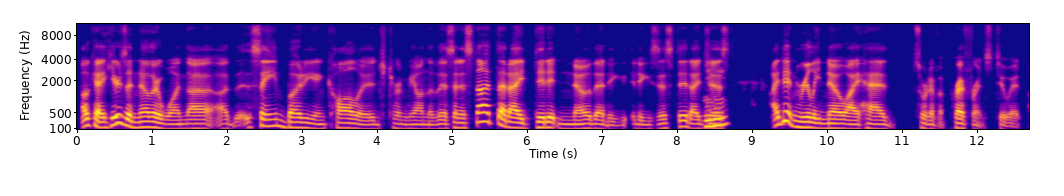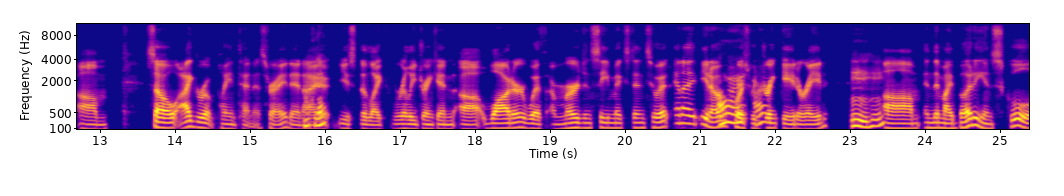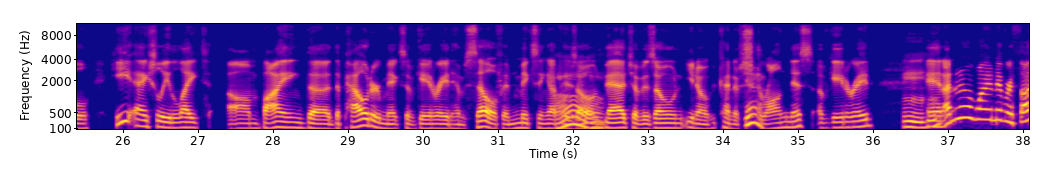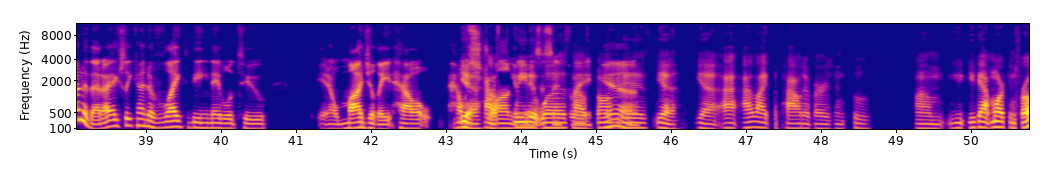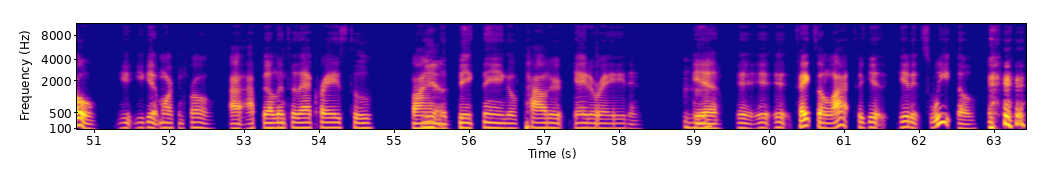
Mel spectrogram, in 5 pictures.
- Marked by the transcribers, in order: other background noise; tapping; chuckle
- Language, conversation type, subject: English, unstructured, What’s a funny or odd habit you picked up from a partner or friend that stuck with you?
